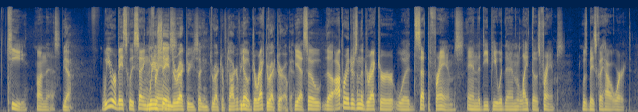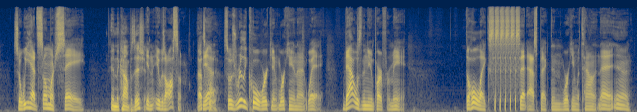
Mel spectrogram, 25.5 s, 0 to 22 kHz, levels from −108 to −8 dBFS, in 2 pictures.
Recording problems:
audio stuttering; at 23 s

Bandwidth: 16.5 kHz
